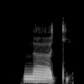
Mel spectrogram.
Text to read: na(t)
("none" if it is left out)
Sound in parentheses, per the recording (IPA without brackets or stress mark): tʲ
